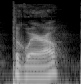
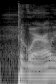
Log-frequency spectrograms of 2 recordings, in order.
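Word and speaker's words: Peguero: Piguero. – Piguero? Did I say that right? Yeah. – Piguero, yeah.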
